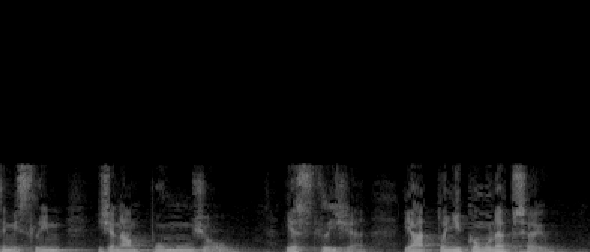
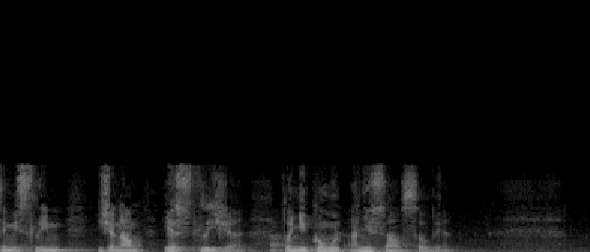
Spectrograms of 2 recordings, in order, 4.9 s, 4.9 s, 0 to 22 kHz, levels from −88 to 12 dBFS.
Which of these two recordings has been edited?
second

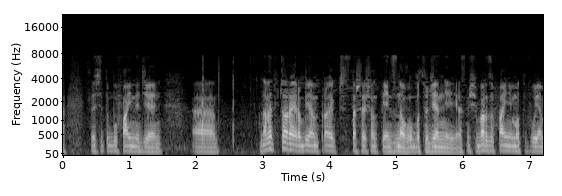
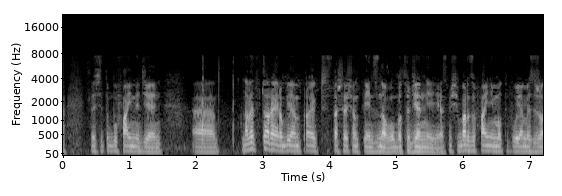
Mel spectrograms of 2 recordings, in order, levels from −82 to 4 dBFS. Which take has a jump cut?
second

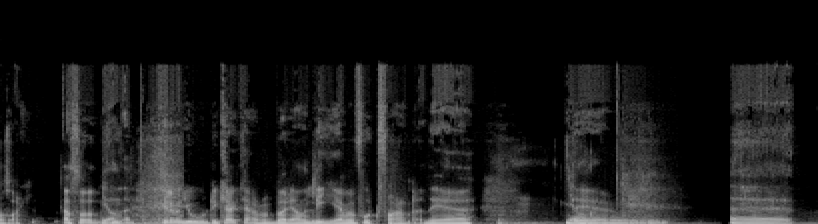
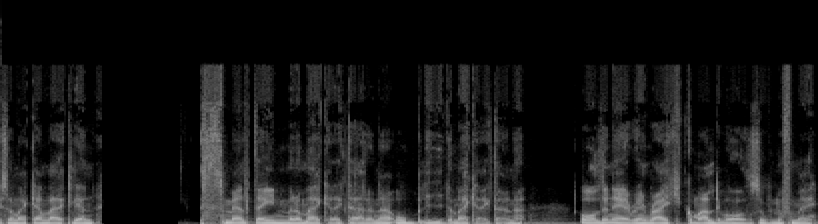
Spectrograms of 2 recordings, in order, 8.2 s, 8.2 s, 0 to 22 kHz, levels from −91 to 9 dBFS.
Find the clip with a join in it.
first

